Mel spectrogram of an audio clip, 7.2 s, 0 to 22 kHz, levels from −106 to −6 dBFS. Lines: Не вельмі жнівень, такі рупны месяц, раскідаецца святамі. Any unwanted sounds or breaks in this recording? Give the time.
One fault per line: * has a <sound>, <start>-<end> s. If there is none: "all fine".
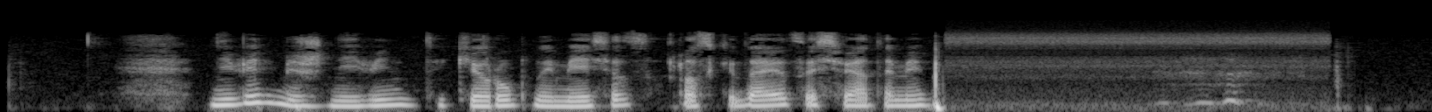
* has a laugh, 5.8-6.5 s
